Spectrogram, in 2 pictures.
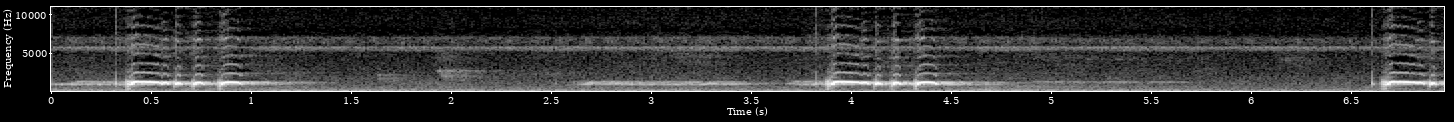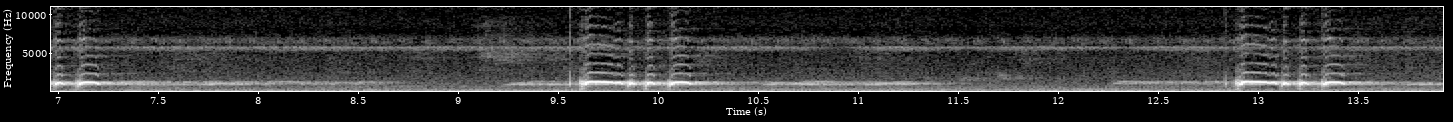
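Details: Loud local zebra dove in full song, suited as a lure: five cooing phrases about every three seconds, each a burst of rapid rolling coos trailing into a long level hum, with a faint constant high whine throughout.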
